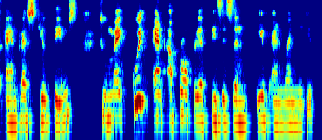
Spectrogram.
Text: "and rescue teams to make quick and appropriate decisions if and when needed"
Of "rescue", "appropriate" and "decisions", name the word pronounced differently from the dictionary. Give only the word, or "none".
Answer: decisions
